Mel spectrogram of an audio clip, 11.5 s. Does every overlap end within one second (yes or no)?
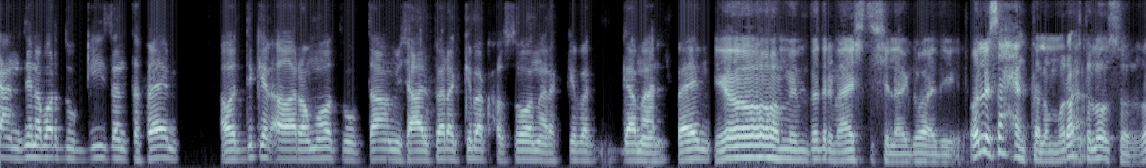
yes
